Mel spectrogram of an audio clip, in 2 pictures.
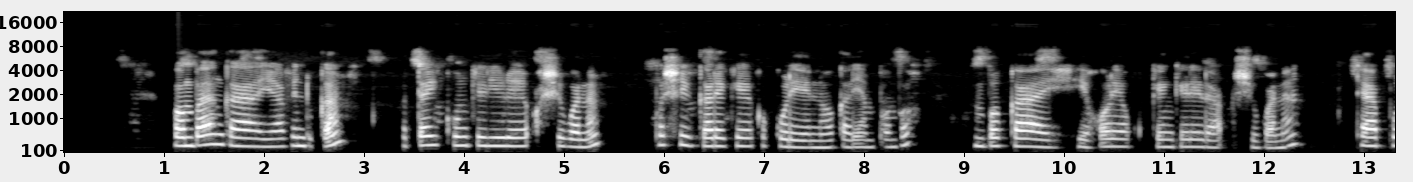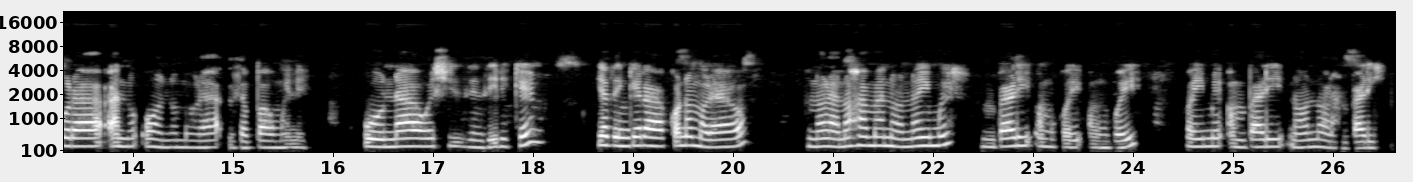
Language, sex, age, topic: Oshiwambo, female, 18-24, finance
